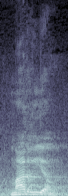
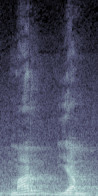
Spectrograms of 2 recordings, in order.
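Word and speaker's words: مريم: মারিয়াম। বলেন শব্দটা কি? মারিয়াম। মারইয়াম। আমরা উচ্চারণ আবার ভুল করি, আমরা মরিয়ম বলি, ঠিক না? মরিয়ম, মরিয়ম না, শব্দ কি? মারইয়াম। মিম র জবর মার, ইয়ামিম জবর ইয়াম, মারইয়াম।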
